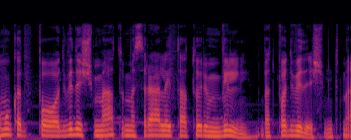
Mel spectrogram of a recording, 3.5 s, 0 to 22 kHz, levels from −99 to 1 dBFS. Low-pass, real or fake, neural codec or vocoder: 10.8 kHz; real; none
